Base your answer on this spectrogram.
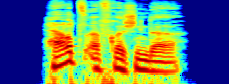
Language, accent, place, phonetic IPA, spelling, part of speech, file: German, Germany, Berlin, [ˈhɛʁt͡sʔɛɐ̯ˌfʁɪʃn̩dɐ], herzerfrischender, adjective, De-herzerfrischender.ogg
- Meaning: 1. comparative degree of herzerfrischend 2. inflection of herzerfrischend: strong/mixed nominative masculine singular 3. inflection of herzerfrischend: strong genitive/dative feminine singular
